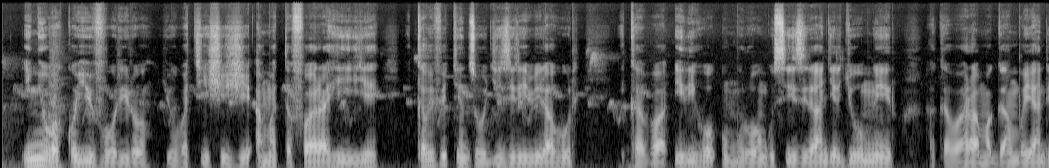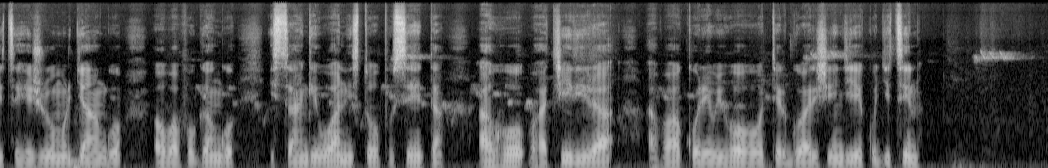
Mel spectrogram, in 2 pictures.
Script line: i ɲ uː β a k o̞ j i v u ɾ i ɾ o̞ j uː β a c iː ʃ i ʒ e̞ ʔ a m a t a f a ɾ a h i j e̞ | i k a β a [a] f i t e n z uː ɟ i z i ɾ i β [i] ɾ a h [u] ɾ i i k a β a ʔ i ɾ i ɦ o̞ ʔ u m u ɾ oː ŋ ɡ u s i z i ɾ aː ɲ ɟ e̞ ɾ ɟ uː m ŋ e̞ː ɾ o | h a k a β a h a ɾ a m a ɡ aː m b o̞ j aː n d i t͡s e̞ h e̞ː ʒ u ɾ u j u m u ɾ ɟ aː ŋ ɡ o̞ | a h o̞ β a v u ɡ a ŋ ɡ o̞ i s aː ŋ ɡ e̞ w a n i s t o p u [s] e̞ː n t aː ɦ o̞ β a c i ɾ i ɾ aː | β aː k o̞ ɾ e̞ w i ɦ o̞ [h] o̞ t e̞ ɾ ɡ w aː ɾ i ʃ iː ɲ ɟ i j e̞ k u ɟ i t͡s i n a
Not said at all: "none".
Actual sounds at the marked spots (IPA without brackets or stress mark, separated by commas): i, i, u, s, h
